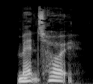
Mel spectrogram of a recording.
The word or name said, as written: mandshøj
